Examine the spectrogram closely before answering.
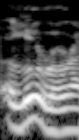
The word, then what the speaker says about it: Uluru: It was called Uluru, I think is how it's pronounced.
